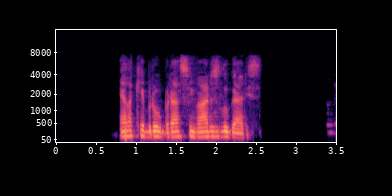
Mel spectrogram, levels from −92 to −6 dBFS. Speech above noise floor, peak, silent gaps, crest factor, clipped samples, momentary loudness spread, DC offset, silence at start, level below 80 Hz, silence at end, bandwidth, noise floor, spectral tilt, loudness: over 63 dB; -12 dBFS; 2.59-3.38 s; 18 dB; under 0.1%; 9 LU; under 0.1%; 0.8 s; -60 dBFS; 0.05 s; 7.8 kHz; under -90 dBFS; -5.5 dB/octave; -28 LUFS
